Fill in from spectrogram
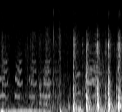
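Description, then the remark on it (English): A run of about six hard bangs on a window, loud and slightly uneven in rhythm, following a second of voice-like tonal sound with no clear words. “That was me banging on the window to get the echo rolling.”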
